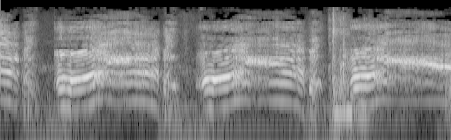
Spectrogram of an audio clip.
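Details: Loud, rising and falling crying in repeated bursts from a newborn baby girl just after birth, with some room noise; newborn cry.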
